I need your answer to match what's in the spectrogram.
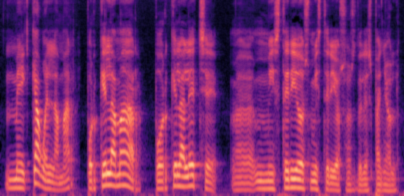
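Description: A man from Spain hosting a podcast lesson for learners of his language, explaining clearly with playful, dry jokes. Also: mid-range voice, unhurried, fairly bright tone. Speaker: podcast host teaching Spanish. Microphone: podcast microphone.

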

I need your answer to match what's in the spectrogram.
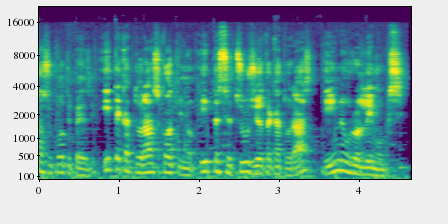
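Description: A man's voice: fairly high pitch, animated, bright, forceful tone, faint music behind. A young man co-hosting a casual podcast, teasing his friends and laughing often. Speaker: podcast co-host. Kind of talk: casual chat.

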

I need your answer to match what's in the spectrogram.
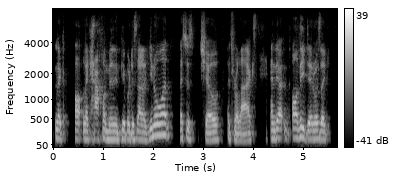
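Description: With highs cut off in the audio, a medium-pitched young man from Indonesia talks a little fast as a podcast co-host. His casual storytelling meanders, stuffed with "like," and he frequently breaks into laughter.

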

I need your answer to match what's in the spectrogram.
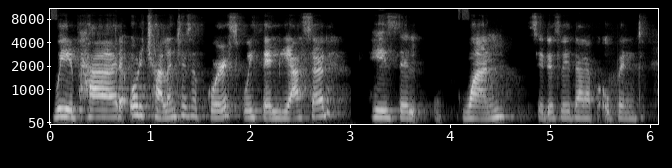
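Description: A woman from El Salvador speaks in a relaxed interview. She talks freely and fills her sentences with "you know". Her voice sits at an ordinary middle pitch. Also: measured pace. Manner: chatty, many "you know" fillers. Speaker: guest. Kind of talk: casual interview talk.

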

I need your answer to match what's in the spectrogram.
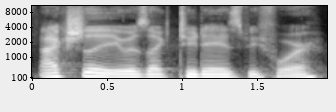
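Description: A man's voice: mid-range voice, fairly even intonation, fairly quick, vocal fry, darkish tone. A man co-hosting a podcast, chatting casually in a rambling, hesitant, speculative way. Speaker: podcast co-host. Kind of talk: casual chat.

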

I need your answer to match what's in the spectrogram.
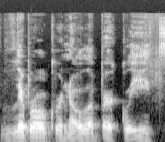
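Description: A man with a low, mellow voice co-hosts a casual podcast chat. He talks in a thoughtful, rambling way, peppered with "like" and the odd dry, sarcastic aside. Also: flat delivery, moderate pace, highs cut off. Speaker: podcast co-host.

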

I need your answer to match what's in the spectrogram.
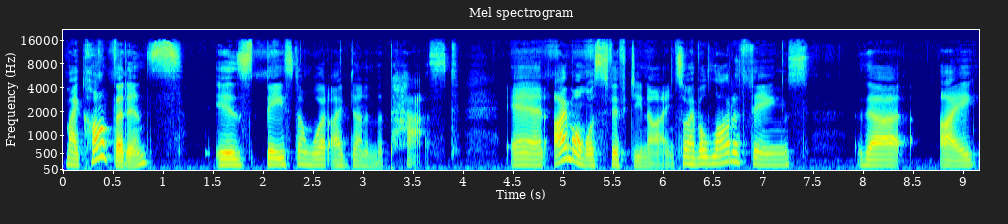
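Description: A woman's voice: sits low, big pitch swings, a little slow. A woman in her fifties from California, talking earnestly and conversationally as she reflects aloud in a personal vlog. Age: 50s. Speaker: self-help vlogger.

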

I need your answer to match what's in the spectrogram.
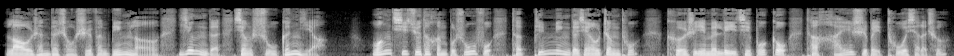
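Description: A man with a low voice reading a ghost story aloud in a dramatic style. His intonation rises and falls a lot to build suspense. The recording is close and dry, with no room sound. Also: sing-song, moderate pace, no echo. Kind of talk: scripted ghost story narration.

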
